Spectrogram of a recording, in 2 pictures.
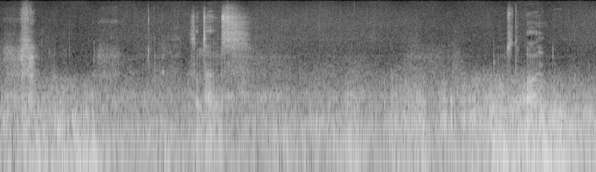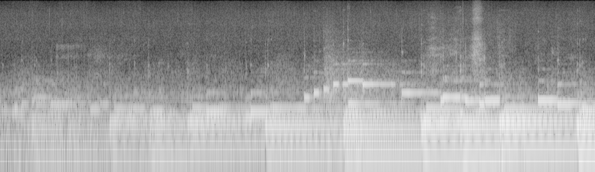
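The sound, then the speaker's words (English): A song's storm intro: rolling thunder and steady rain fill the first half, with a few louder rumbles, before sustained musical chords swell in and play over the continuing storm noise. “Oh, I think it's this one, yeah. It's this one. Storm intro.”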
